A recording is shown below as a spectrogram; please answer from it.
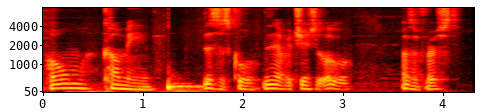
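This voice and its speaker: A man's voice: mid-range voice, moderate pace, faint music behind, rough recording. A man giving casual, laid-back playthrough commentary on a video game in brief offhand remarks. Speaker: game streamer.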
